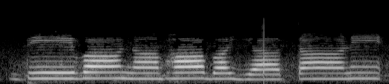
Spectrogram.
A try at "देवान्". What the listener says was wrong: দেবা ন কেন নয়, নিচে একটা কিছু দাগ আছে, দেখুন কি আছে। উচ্চারণটা কেমন বলছেন, দেবা ন আছে কিন্তু ওখানে অকার নেই, নিচে হসন্ত আছে একটা, তাহলে দেবান।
